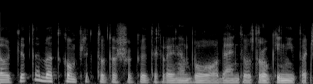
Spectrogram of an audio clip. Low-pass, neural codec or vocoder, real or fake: 7.2 kHz; codec, 16 kHz, 4.8 kbps, FACodec; fake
